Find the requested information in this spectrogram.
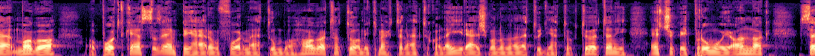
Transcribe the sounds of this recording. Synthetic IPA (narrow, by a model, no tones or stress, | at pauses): almɒɡɒ | ɒ̰po̞t̪kɛst̪ɒzɛmpeːɦaːɾo̞ɱfo̞rmaːt̪umbɒnɦɒlɡɒt̪hɒt̪oːɒmit̪mɛkt̪ɒlaːlt̪u̥kɒlɛiːɾaːʒbɒnonːɒlɛt̪uɟːaːt̪o̞kt̪ølt̪ɛniɛst͡ʃɒkɛcpromoːjɒɒnːɒksɛ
